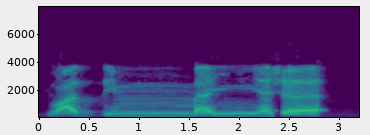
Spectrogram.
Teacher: يقرأ السوسي بإدغام الباء في الميم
